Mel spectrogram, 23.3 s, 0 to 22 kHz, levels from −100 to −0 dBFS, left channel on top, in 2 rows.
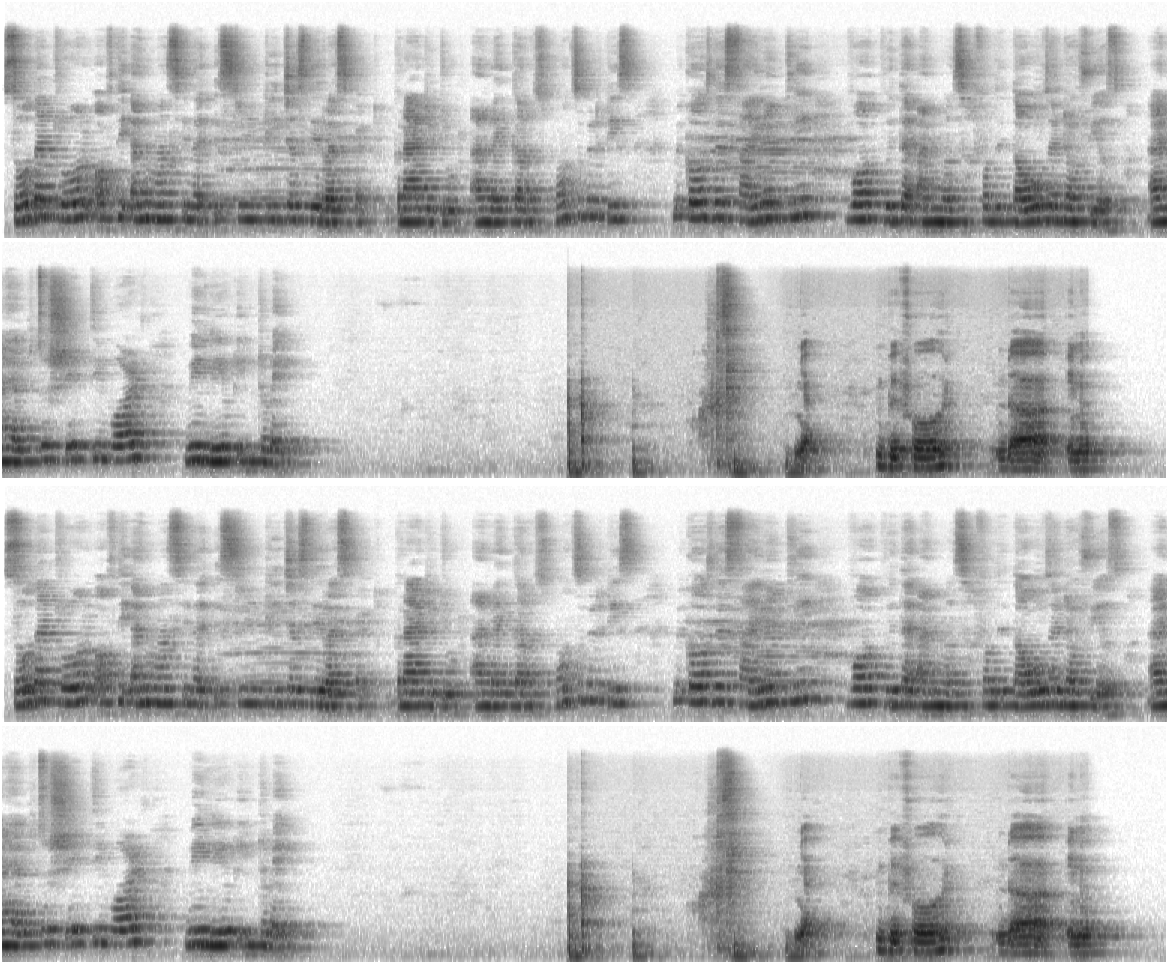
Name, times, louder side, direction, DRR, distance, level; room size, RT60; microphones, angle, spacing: voice 1, 0.0-3.6 3.9-6.2 6.7-11.2 11.4-13.1 13.5-14.5 18.6-19.0, left 1 dB, 70° left, -2 dB, 1.0 m, -25 dB
voice 2, 20.4-21.2 21.5-22.5, left 1 dB, 20° left, 8 dB, 0.5 m, -19 dB
7.8 x 3.3 x 3.8 m, 0.80 s
head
